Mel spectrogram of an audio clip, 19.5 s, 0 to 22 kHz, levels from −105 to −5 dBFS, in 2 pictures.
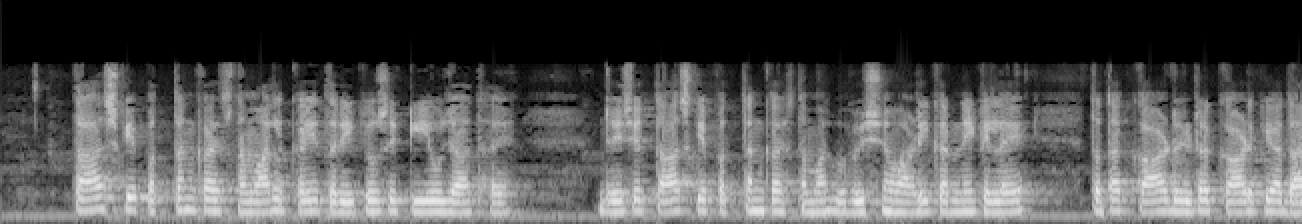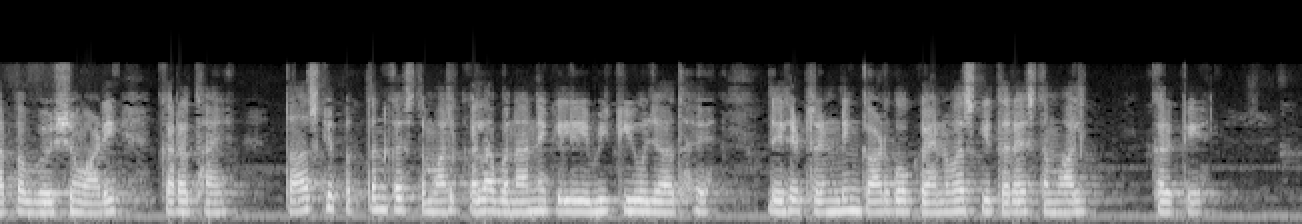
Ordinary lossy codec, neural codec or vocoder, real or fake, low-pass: AAC, 24 kbps; vocoder, 48 kHz, 128 mel bands, Vocos; fake; 19.8 kHz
